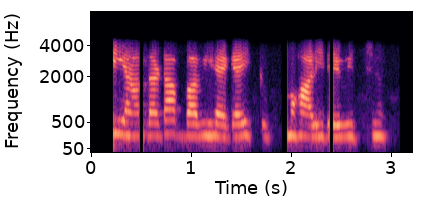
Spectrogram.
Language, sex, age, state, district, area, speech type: Punjabi, female, 18-30, Punjab, Mohali, rural, conversation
